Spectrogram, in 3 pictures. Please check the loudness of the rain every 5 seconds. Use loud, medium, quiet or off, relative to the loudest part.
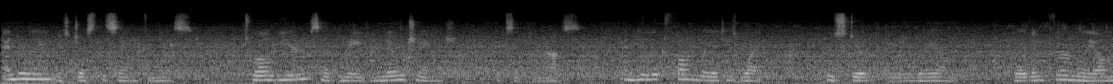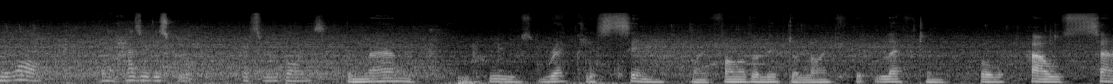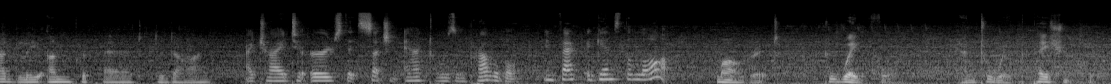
loud, loud, loud, medium, medium, medium, medium.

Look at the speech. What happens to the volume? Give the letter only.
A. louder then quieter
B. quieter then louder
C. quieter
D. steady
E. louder
D.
